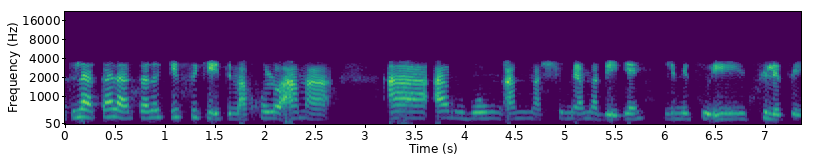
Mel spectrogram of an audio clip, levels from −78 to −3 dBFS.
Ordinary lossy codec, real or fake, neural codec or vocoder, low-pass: none; fake; vocoder, 44.1 kHz, 128 mel bands, Pupu-Vocoder; 3.6 kHz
